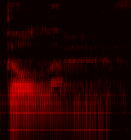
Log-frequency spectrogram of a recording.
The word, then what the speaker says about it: GOLM: To his surprise, this ends up being pronounced like golem.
